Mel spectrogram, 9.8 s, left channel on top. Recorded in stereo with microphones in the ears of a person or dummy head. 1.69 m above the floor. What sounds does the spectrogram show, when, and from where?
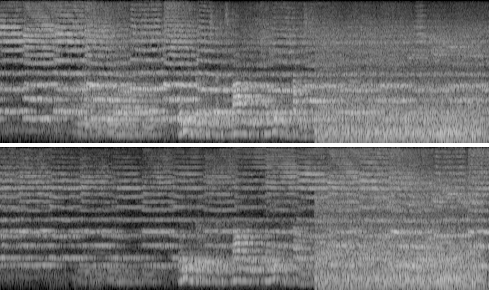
3.5 s a woman speaking: 85° left, 9 m
6.3 s a bird: 25° right (ahead or behind), 1.3 m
